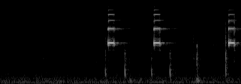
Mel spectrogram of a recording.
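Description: Keypad of a 16-line 4D laser level beeping as its buttons are pressed: two short, high-pitched beeps about half a second apart, starting about a second in.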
